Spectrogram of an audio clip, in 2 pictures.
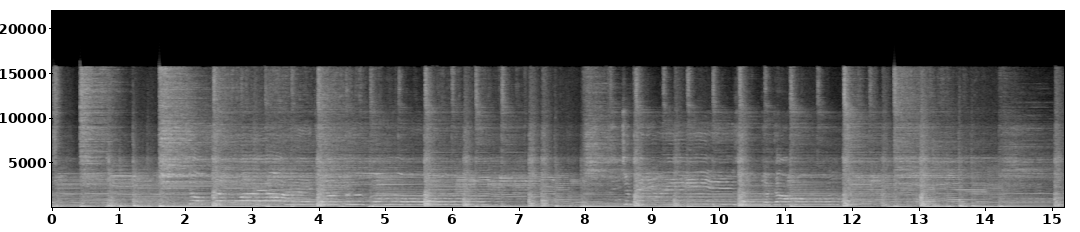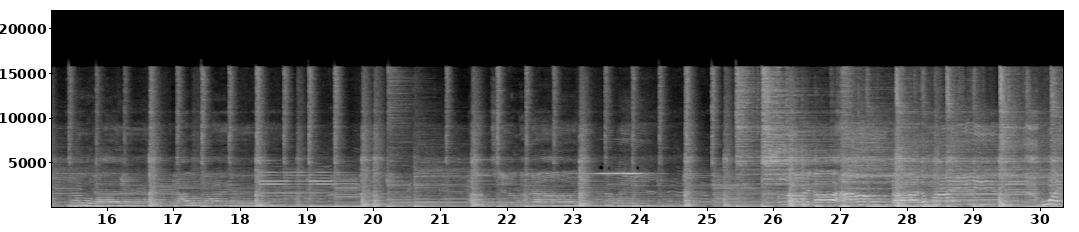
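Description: Live rock music: electric guitar played over drums, with bending lead lines; the music eases off a little in the middle and builds up again near the end.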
